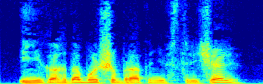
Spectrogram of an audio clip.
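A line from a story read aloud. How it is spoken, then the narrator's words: Plain question. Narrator (Russian): Кафтаранг спросил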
